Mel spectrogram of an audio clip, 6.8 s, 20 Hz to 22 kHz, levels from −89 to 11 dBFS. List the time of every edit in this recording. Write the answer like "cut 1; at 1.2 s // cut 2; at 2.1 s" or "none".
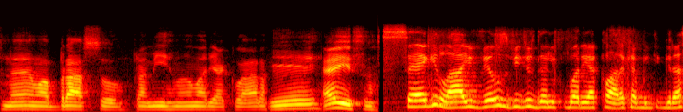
cut 1; at 2.7 s // cut 2; at 3.8 s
